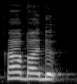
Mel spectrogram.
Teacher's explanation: آخر میں دال ہے جو کہ حروف قلقلہ میں سے ہے، تو اس پر قلقلہ کریں گے۔ ٹھیک ہے، مخرج آواز باؤنس ہوگی۔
